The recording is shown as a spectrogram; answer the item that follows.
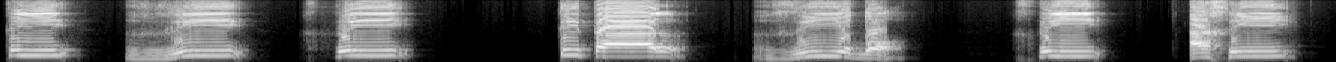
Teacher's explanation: ketika huruf isti'la infitah berharokat kasrah, level ketebalannya di 20 aja. makannya terasa mirip atau dekat sekali dengan huruf tarqiq.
